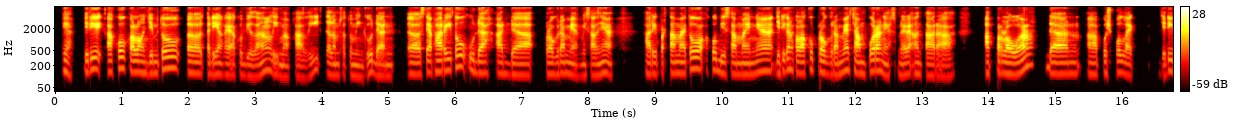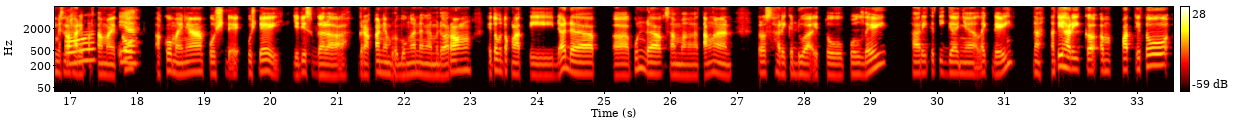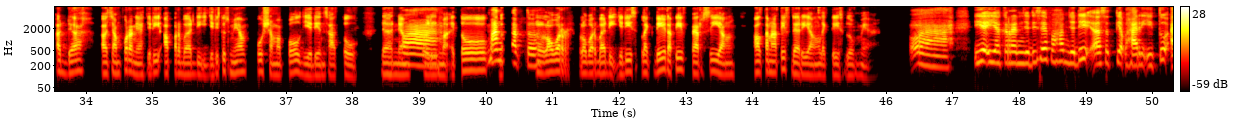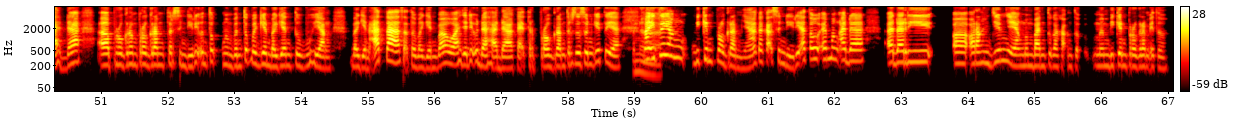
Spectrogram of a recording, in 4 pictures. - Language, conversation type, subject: Indonesian, podcast, Bagaimana pengalamanmu membentuk kebiasaan olahraga rutin?
- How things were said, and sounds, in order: in English: "upper-lower"; in English: "push-pull leg"; in English: "push da push day"; in English: "pull-day"; in English: "leg-day"; in English: "upper-body"; in English: "push"; in English: "pull"; in English: "lower lower-body"; in English: "leg-day"; in English: "leg-day"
